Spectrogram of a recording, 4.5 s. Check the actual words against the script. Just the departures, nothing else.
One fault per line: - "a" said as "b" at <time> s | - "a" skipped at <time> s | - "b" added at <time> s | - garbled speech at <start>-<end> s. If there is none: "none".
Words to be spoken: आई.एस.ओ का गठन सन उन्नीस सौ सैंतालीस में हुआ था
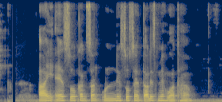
- "गठन" skipped at 1.6 s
